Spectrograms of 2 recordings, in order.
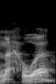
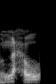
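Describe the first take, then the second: First: The word ends with a vowel after w. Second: The word ends without a final vowel. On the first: "Ini bisa baca nahwa" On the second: "disukunkan juga boleh"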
